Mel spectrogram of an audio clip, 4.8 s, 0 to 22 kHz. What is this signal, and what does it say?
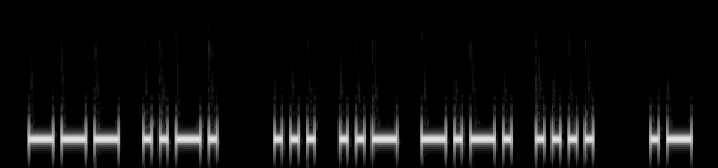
Morse code, heard as a keyed tone, about 23 wpm, 700 Hz. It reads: OF SUCH A
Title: Sentences from Top 1000 Words - Review Part 3 - 22wpm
